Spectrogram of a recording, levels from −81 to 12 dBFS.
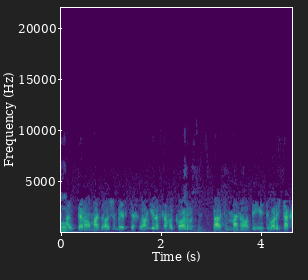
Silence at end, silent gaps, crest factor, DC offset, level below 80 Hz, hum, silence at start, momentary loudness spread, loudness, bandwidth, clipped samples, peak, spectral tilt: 0 s; none; 20 dB; under 0.1%; -60 dBFS; none; 0 s; 8 LU; -21 LUFS; 7 kHz; under 0.1%; 0 dBFS; -5 dB/octave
